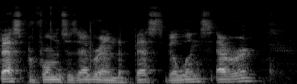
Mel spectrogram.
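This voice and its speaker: Speaking at a fairly quick pace, a man with a Norwegian accent holds a medium pitch. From Norway. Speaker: film reviewer. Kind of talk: casual vlog review. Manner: animated.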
